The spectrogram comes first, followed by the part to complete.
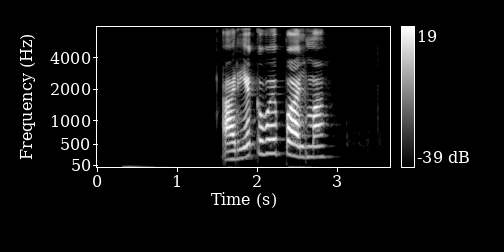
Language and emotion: Russian, positive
